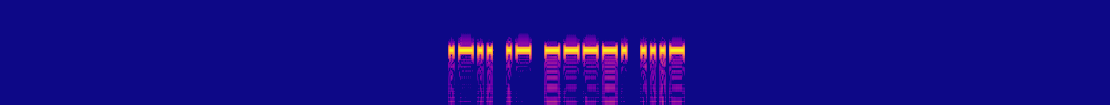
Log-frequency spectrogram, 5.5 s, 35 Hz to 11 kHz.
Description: Morse code, heard as a keyed tone, about 51 wpm, 700 Hz. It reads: LA9V
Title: DXCC-100 Call Signs - 4 Characters - Repeated 3x - 50wpm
